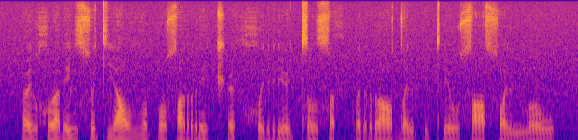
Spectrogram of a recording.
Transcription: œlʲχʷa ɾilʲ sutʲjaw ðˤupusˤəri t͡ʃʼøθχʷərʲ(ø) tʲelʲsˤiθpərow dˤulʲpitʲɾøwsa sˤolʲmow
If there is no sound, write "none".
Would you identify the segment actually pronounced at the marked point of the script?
ø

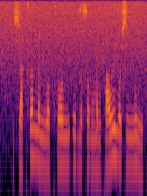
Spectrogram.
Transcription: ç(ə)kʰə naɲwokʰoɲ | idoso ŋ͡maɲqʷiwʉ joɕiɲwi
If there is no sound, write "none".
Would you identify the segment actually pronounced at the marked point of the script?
a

